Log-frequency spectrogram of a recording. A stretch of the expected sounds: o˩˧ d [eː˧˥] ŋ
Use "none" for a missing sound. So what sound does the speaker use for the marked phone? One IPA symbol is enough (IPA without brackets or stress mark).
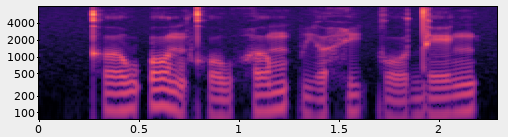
eː˧˥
